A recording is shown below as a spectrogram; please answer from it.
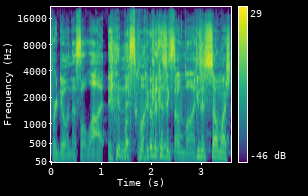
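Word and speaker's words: Elloe: the the combat started alo alo alo or something like that it's e l l o e so I always just said L then that's what we'll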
